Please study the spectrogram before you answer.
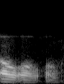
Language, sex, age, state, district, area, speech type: Bodo, male, 30-45, Assam, Baksa, urban, conversation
